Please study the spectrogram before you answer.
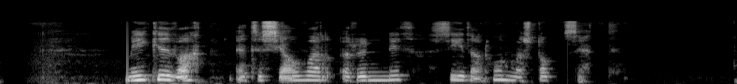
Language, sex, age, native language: Icelandic, female, 50-59, Danish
